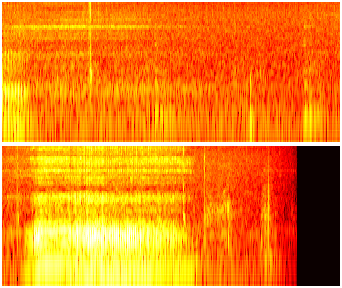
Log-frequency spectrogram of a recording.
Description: Two Pugs snore louder than the Three Stooges.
